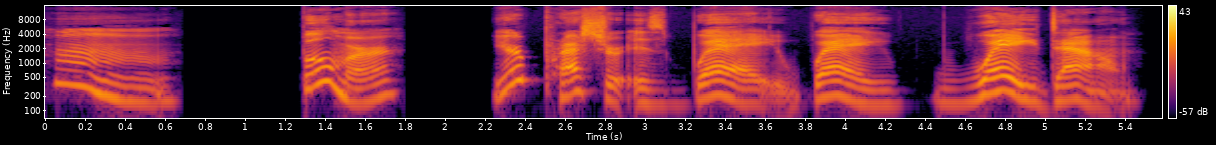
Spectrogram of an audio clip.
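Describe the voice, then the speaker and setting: A woman's voice: lowish voice, very animated, extremely slow, no room sound, clean studio sound, heavily acted. A woman voicing a caring, confident young girl who doctors toys in a storybook, explaining things reassuringly. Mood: serious.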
